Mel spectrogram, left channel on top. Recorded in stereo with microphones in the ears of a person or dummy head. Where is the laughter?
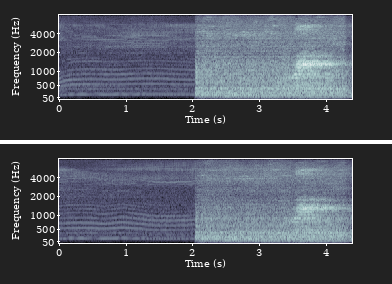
35° left (ahead or behind), 1.5 m.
